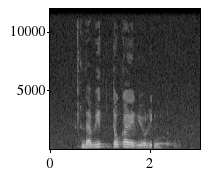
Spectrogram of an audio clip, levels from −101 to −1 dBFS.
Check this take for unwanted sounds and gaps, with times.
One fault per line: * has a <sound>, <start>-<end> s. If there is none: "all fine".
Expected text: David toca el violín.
* has a dropout, 2.0-2.1 s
